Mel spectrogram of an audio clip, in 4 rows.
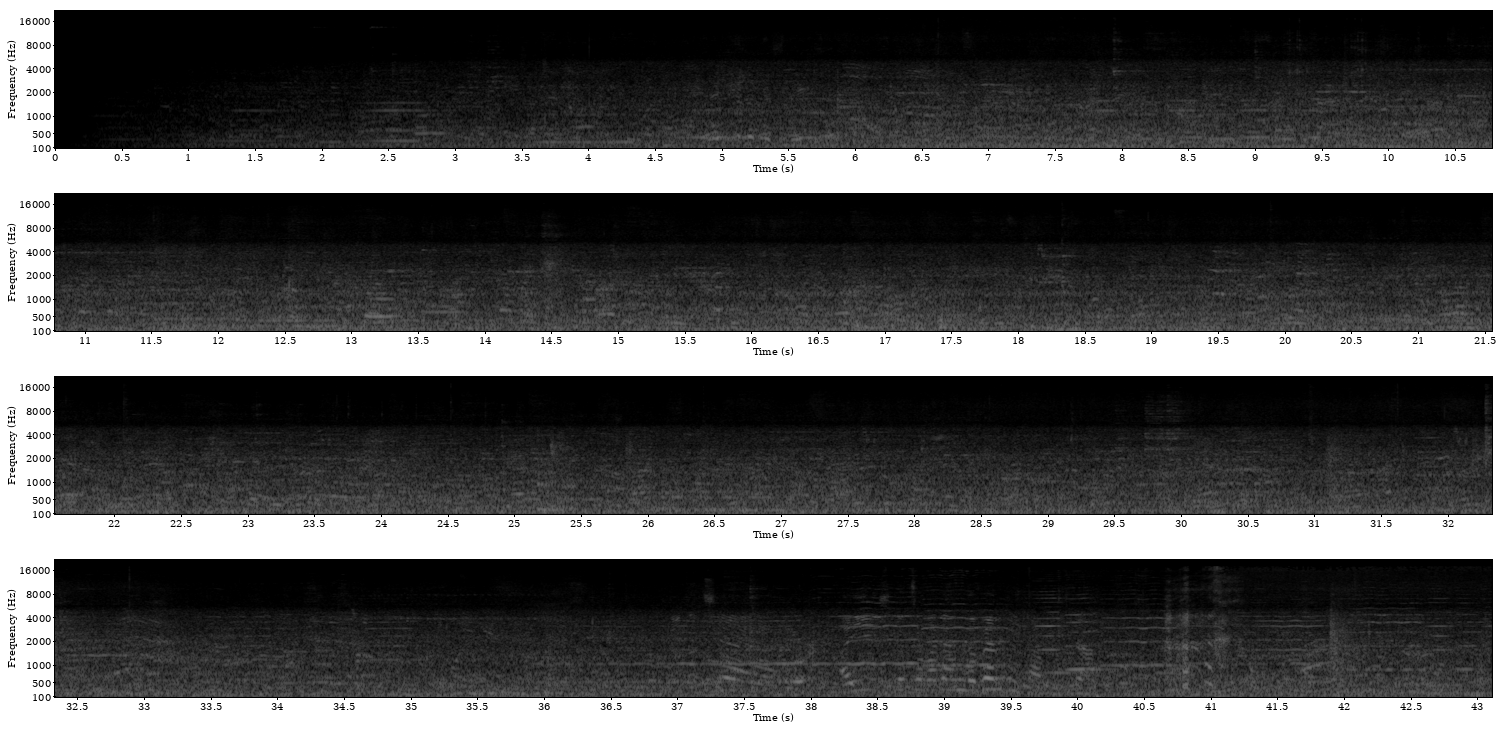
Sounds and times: tourists 0.4 - 43.1
violinist 34.8 - 43.1

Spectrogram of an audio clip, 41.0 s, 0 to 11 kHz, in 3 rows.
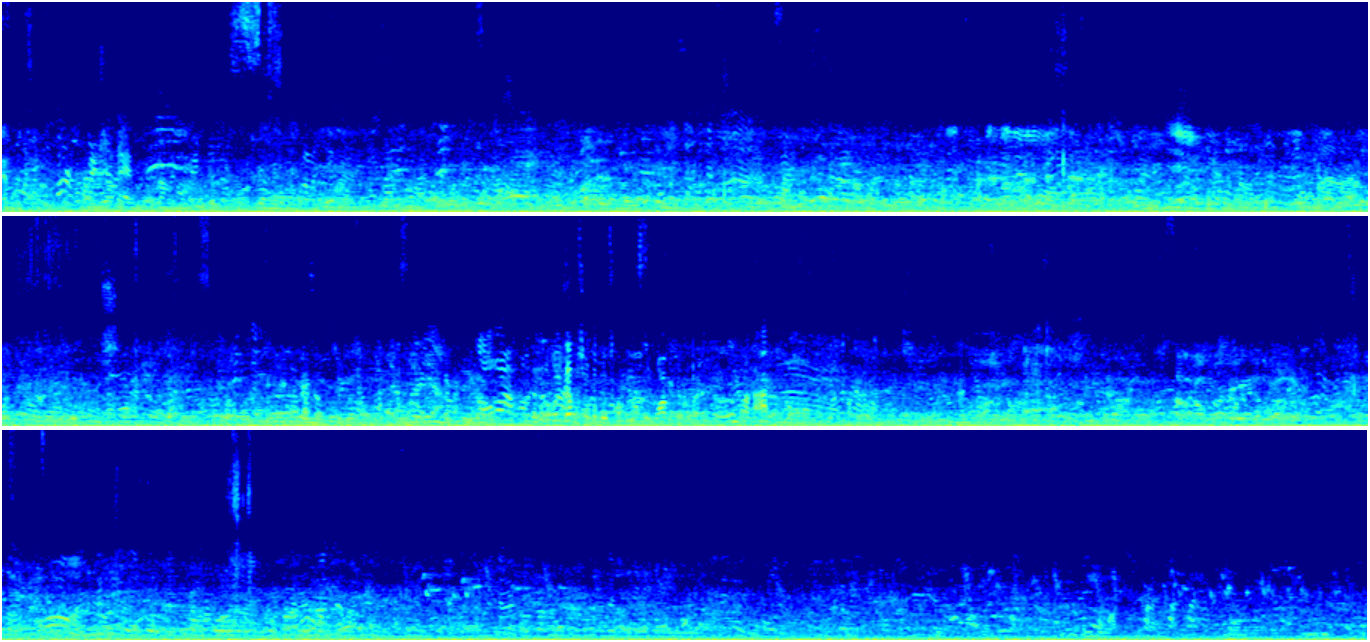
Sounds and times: a lot of people 0.0 - 40.9

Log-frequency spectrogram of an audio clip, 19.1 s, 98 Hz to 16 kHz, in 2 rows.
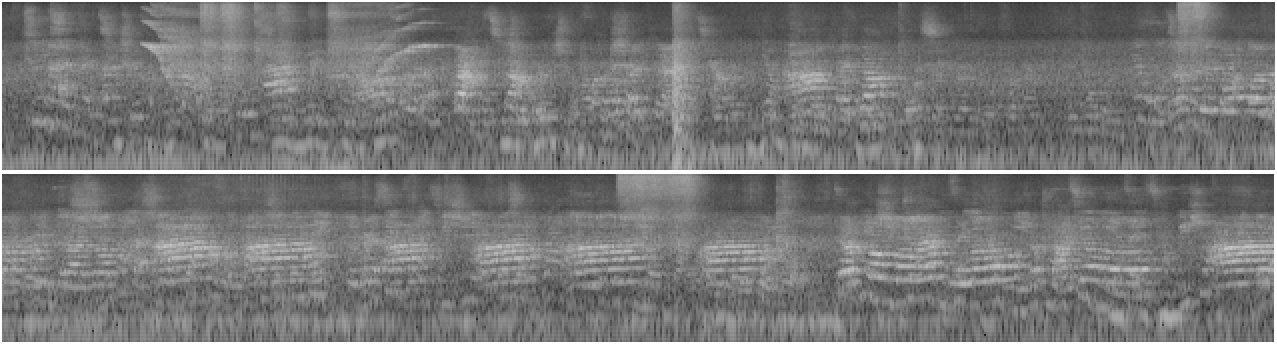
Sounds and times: Physicians and the public dialogue 0.0 - 19.0
TV sound 0.2 - 19.0

